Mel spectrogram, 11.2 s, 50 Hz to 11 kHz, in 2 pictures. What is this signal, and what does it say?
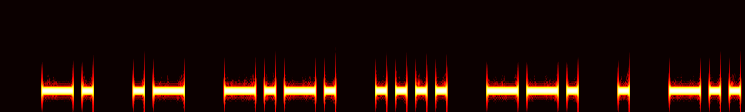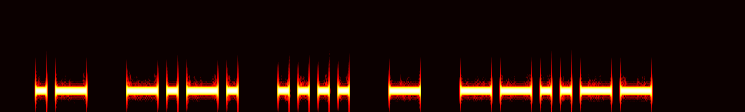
Morse code, heard as a keyed tone, about 16 wpm, 680 Hz. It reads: NACHGEDACHT,
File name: Morsekurs / Witze / Witz 03. Mai 2022 70 F80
